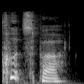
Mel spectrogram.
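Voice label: "chutzpah", British English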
